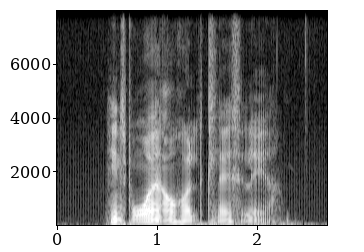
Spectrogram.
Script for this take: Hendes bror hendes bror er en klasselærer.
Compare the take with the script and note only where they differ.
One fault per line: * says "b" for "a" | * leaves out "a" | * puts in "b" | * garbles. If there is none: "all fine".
* leaves out "hendes bror"
* puts in "afholdt"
